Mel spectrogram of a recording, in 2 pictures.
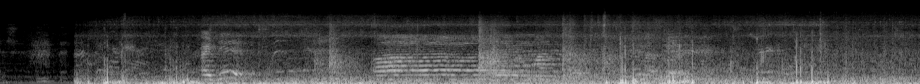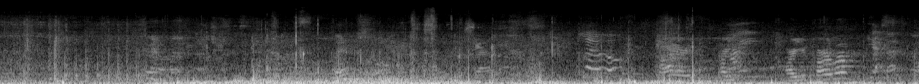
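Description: Suitcase wheels roll and rattle over the floor and pavement.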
